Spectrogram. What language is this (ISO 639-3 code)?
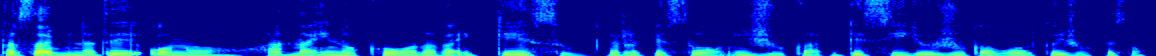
xti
